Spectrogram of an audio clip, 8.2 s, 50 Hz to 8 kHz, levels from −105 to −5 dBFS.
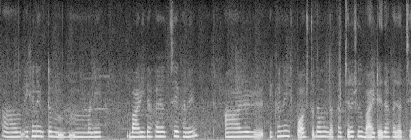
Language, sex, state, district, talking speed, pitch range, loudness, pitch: Bengali, female, West Bengal, Paschim Medinipur, 145 wpm, 230-265 Hz, -17 LUFS, 250 Hz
